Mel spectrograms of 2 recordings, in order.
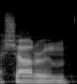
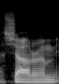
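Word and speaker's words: šarrum: Yeah, Sharum, emphasis on the R's. I shouldn't second guess myself on that. But yeah, Sharum is king.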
